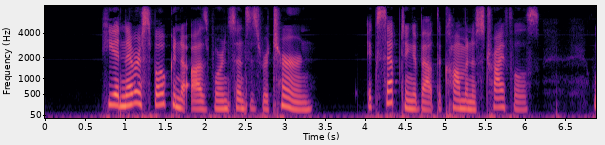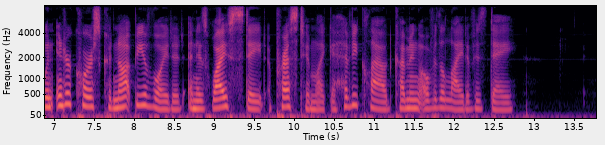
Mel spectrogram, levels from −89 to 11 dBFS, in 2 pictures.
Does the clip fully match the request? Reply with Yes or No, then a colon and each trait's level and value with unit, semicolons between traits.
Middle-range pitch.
Yes: medium, 175 Hz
